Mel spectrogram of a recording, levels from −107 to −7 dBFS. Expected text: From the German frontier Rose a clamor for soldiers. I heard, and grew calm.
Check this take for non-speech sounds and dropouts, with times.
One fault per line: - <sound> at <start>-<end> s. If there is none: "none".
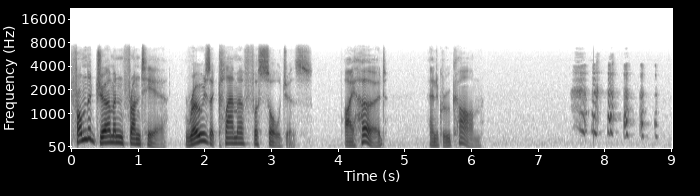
- laugh at 7.5-8.8 s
